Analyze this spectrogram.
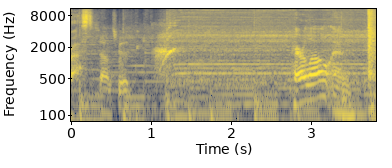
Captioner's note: nail gun buzzing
